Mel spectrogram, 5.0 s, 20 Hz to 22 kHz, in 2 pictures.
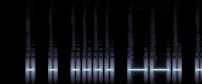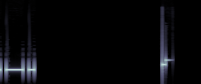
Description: Morse code, heard as a keyed tone, about 17 wpm, 700 Hz. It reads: EEHGR
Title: Code Groups - 5 Letters - 17wpm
